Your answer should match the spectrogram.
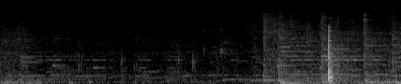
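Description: Quiet background music with steady held tones, with one sharp click about three seconds in, when a utensil or dish is knocked at the pan.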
